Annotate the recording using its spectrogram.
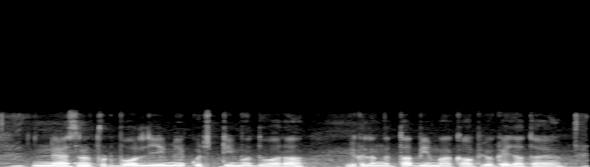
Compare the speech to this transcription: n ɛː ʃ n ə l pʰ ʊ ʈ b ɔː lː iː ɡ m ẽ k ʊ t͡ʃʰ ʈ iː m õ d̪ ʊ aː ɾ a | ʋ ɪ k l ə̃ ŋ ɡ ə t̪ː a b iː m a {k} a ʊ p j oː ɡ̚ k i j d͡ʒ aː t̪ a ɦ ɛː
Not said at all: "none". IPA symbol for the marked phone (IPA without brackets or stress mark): k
